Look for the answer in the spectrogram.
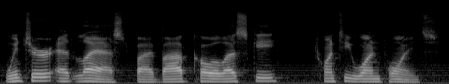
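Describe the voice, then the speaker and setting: A man's voice: mid-range voice, takes it slowly. A man reading out titles and scores as a competition announcer, in a formal announcing style.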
